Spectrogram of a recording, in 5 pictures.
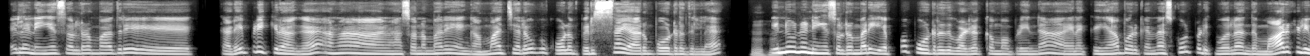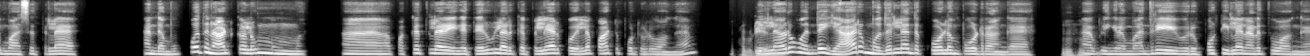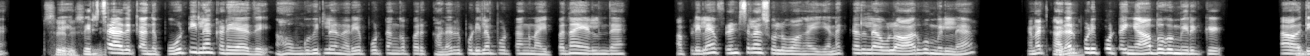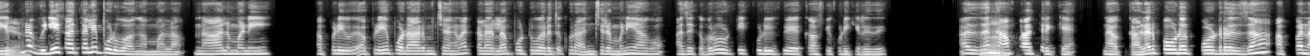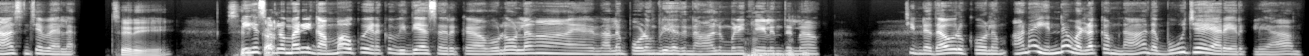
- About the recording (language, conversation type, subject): Tamil, podcast, கோலம் வரையுவது உங்கள் வீட்டில் எப்படி வழக்கமாக இருக்கிறது?
- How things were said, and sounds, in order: drawn out: "மாதிரி"; drawn out: "அவ்வளோலாம்"; laughing while speaking: "என்னால போட முடியாது. நாலு மணிக்கே எழுந்தலாம்"; laugh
